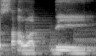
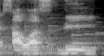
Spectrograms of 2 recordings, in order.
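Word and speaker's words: สวัสดี: bisa dibaca jadi N akhiran S dibaca jadi T. Kenapa dibacanya itu Sawatdi. Sawatdi, sering dengar dong. Ya. Yeah. Dan orang-orang banyak nulisnya Sawasdi. Iya gak sih? Nah, karena akhiran S itu dibacanya T, jadi Sawat. Sawatdi.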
